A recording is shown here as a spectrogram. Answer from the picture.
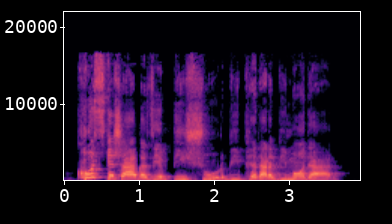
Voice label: persian words

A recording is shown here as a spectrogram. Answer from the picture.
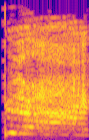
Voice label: hurt; shadow dio

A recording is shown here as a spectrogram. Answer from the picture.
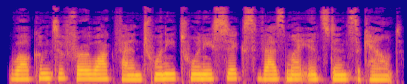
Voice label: announcement; gladoss

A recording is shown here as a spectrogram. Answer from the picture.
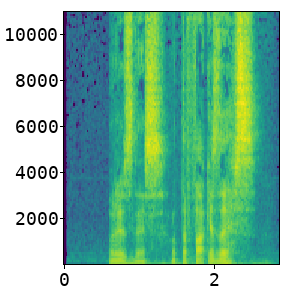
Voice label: old confused

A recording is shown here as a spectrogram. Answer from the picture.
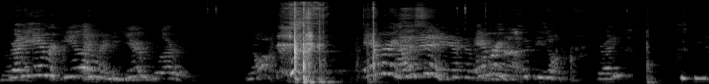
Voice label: girls talk

